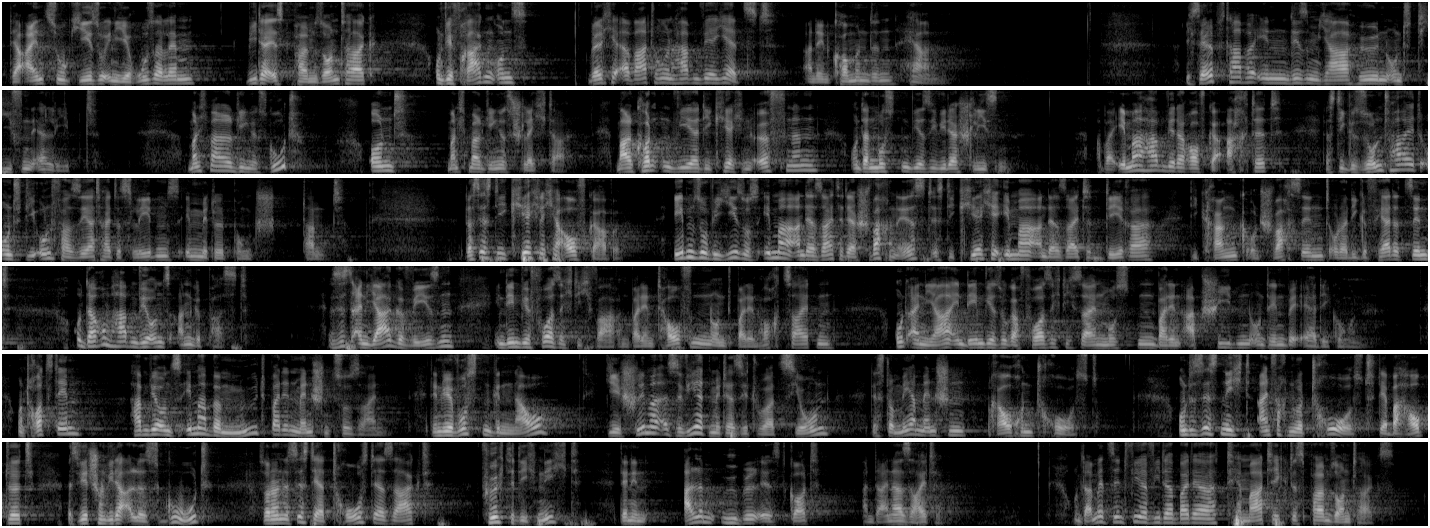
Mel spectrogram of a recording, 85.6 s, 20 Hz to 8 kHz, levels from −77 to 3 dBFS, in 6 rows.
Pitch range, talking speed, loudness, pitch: 115-155 Hz, 150 wpm, -29 LUFS, 135 Hz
